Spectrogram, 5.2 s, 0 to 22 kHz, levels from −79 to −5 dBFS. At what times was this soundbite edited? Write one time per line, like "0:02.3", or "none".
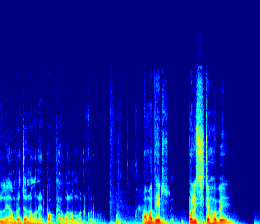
none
